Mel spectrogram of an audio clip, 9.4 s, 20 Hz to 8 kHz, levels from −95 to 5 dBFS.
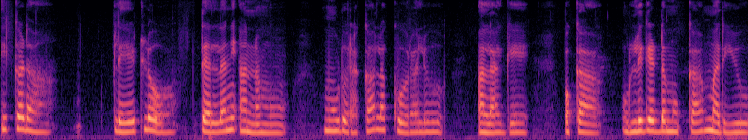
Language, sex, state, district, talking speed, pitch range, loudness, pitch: Telugu, female, Andhra Pradesh, Krishna, 85 wpm, 190-225 Hz, -20 LUFS, 205 Hz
